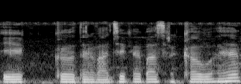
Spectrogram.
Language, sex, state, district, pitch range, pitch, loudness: Hindi, male, Uttar Pradesh, Lucknow, 115-125 Hz, 120 Hz, -15 LUFS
